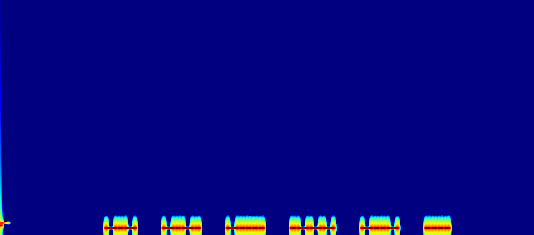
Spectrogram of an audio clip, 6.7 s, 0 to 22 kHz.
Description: Morse code, heard as a keyed tone, about 30 wpm, spaced as for 17 wpm, 700 Hz. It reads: KC6JXH
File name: Lesson 37g - Letter x - Call Signs 30wpm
